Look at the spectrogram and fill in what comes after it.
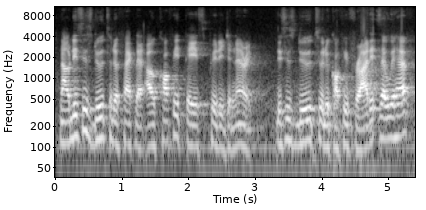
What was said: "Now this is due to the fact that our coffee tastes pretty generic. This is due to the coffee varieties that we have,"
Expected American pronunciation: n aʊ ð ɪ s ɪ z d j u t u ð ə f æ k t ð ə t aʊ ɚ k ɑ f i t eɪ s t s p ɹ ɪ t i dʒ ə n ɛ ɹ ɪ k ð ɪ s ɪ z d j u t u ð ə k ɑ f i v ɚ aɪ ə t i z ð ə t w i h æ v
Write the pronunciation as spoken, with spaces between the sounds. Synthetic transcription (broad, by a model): n aʊ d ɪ s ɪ s d j u t u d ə f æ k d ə t aʊ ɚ k ɑ f i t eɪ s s p ɹ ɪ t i dʒ ə n ɛ ɹ ɪ k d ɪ s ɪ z d j u t u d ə k ɑ f i f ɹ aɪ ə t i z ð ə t w i h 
